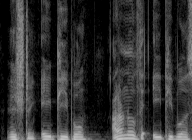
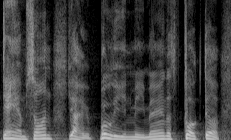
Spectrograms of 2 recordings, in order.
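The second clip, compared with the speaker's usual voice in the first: mock hurt LeBron; 6 semitones higher, 4 dB louder than usual. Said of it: "And LeBron's like".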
